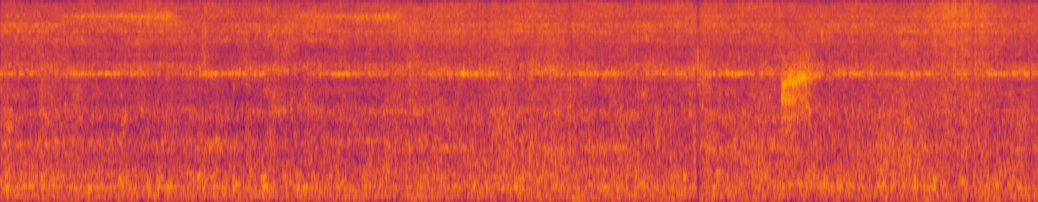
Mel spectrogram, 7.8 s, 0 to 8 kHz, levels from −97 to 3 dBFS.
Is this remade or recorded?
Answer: remade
